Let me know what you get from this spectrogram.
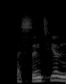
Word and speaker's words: Asunción: Now, Catira is a shanty town of 40,000 people on the outskirts of the capital, Asunción. I probably didn't say that right, I'm so sorry. Asunción, not bad? Thank you.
